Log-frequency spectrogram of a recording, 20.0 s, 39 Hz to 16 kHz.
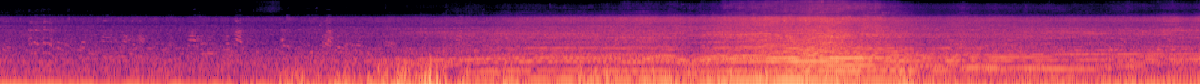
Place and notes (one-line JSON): {"title": "隘門村, Huxi Township - Ring road", "date": "2014-10-23 17:59:00", "description": "Ring road, Traffic Sound", "latitude": "23.56", "longitude": "119.64", "altitude": "26", "timezone": "Asia/Taipei"}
